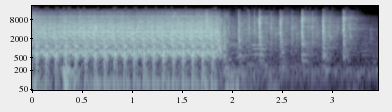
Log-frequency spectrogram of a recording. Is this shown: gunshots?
yes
